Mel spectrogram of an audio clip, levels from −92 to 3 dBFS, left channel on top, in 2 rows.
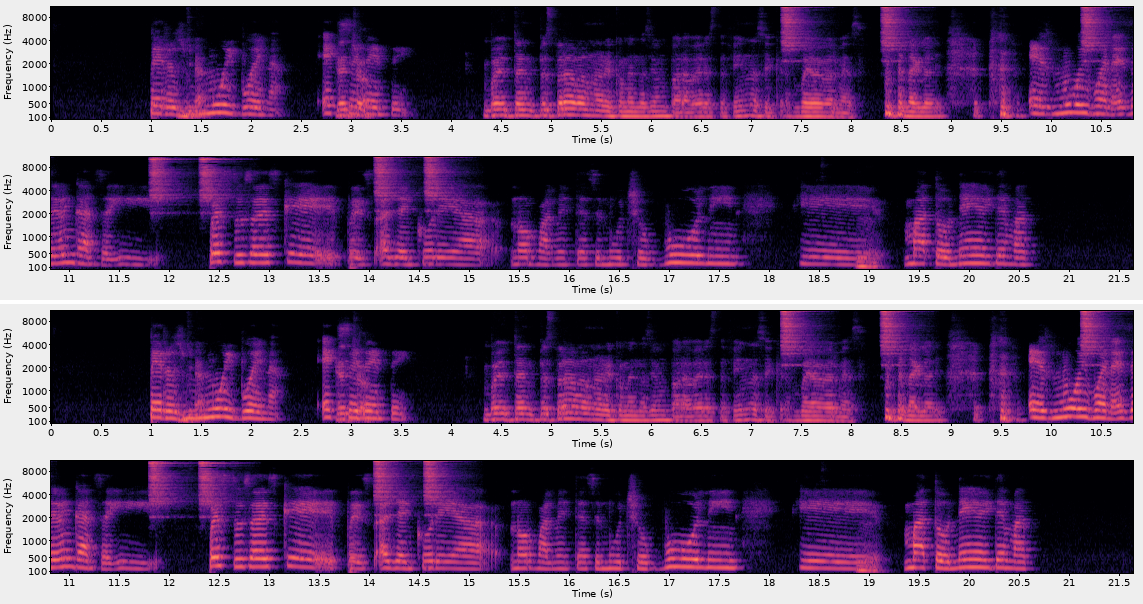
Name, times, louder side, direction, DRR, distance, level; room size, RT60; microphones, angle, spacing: voice 1, 1.0-2.3 2.7-3.5 9.8-11.8 12.4-15.2 15.4-18.0 18.3-20.6, right 4 dB, 80° right, 2 dB, 0.5 m, -30 dB
voice 2, 2.8-3.2 4.3-8.0 8.3-9.7 18.9-19.1, left 3 dB, 10° left, -1 dB, 1.0 m, -31 dB
sound 1, 7.3-7.6 8.3-8.6 10.3-10.6 11.8-12.7 14.0-14.9, right 3 dB, 45° right, 1.2 m, -30 dB
2.7 x 2.2 x 3.9 m, 0.25 s
head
